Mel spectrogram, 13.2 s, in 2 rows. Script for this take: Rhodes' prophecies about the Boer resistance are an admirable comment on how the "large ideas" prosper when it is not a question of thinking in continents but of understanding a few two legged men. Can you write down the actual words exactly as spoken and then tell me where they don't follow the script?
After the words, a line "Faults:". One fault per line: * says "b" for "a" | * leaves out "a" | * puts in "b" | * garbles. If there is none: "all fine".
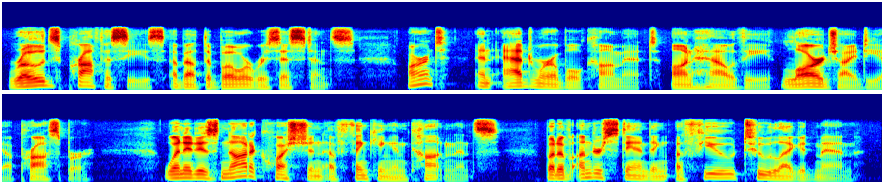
Rhodes' prophecies about the Boer resistance aren't an admirable comment on how the "large idea" prosper when it is not a question of thinking in continents but of understanding a few two legged men.
Faults:
* says "aren't" for "are"
* says "idea" for "ideas"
